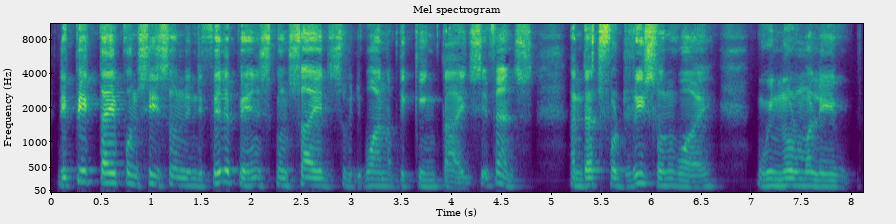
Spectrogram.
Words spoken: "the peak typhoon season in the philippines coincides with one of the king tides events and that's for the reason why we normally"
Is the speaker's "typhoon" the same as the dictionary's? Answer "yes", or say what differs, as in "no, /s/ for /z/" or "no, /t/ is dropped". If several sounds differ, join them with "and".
no, /p/ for /f/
